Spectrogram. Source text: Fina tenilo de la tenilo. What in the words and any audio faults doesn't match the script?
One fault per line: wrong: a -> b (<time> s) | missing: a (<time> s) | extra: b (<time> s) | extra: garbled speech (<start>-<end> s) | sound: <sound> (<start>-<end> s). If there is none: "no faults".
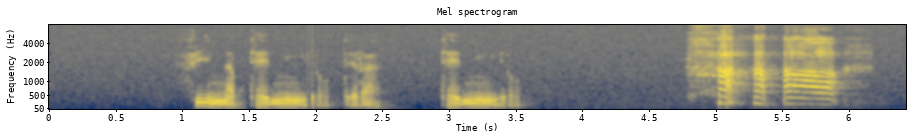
sound: dropout (1.9-2.0 s)
sound: laugh (4.8-6.2 s)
